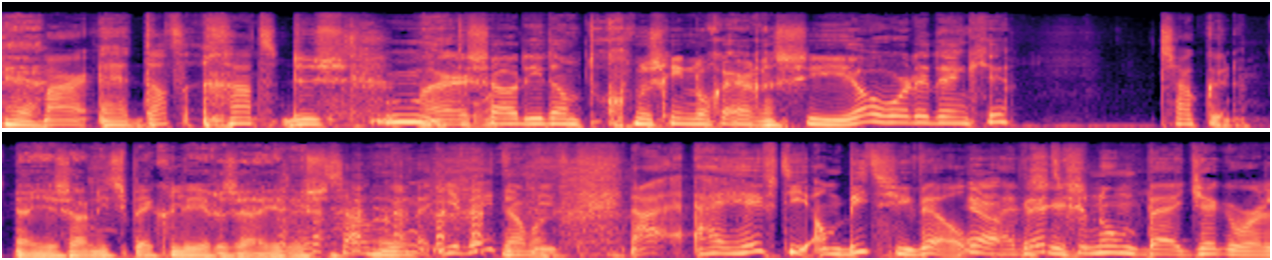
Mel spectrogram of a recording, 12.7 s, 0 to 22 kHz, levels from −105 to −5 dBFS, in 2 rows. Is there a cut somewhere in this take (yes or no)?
no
